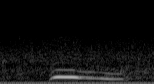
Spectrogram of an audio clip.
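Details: Low, booming hoot from a male Eurasian eagle-owl calling to the female at the nest, late afternoon, 17 February 2023 at 16:45. Opens with a quick rise, holds strongly, then tails off in a long descending slur. Light background hum.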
